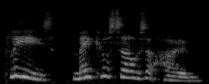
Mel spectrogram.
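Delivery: slow, high, polite hostess; graciously, taking her time; Jasmine, gracious. Acted. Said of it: "said Jasmine".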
